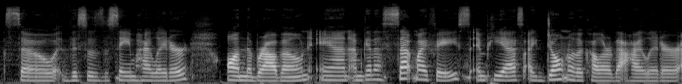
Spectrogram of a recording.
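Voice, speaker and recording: A beauty channel host with a lowish, pushed and bright voice chats through a makeup tutorial step by step. With a lilt, she sounds upbeat and friendly, talking straight to viewers like they're her girlfriends.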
